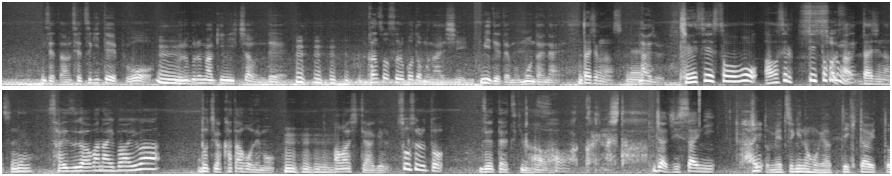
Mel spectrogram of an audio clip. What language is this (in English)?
Japanese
